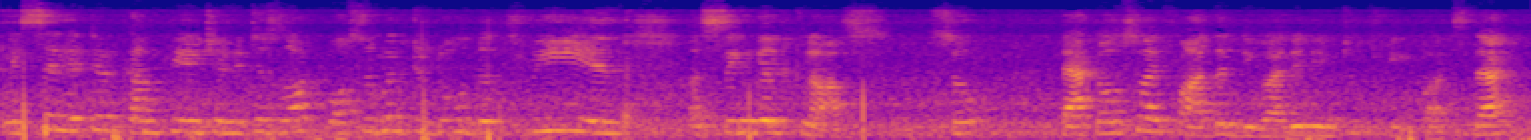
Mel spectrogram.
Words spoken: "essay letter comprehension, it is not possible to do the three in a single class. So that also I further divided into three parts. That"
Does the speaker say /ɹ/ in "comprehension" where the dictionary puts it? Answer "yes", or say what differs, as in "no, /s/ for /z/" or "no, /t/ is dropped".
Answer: no, /ɹ/ is dropped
